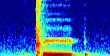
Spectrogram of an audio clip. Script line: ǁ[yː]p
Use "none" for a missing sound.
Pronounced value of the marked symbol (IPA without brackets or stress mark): yː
